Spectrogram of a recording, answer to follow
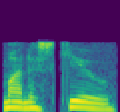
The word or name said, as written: Montesquieu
